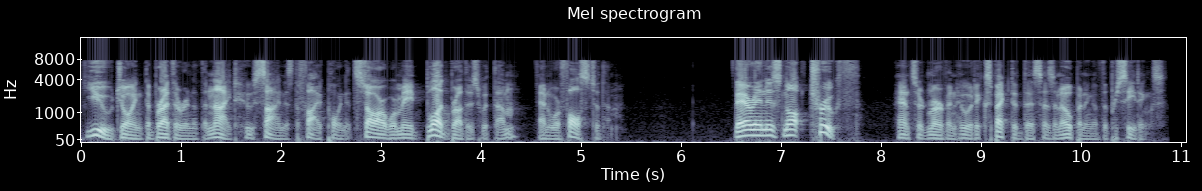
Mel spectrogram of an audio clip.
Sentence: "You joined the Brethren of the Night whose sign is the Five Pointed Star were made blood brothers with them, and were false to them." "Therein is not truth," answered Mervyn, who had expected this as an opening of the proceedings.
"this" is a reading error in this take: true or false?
false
